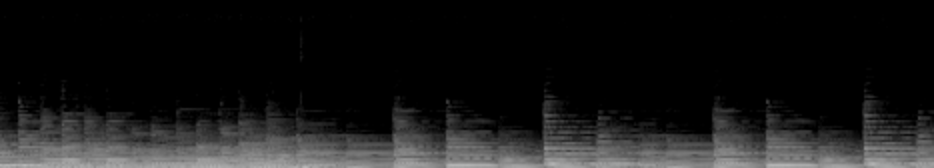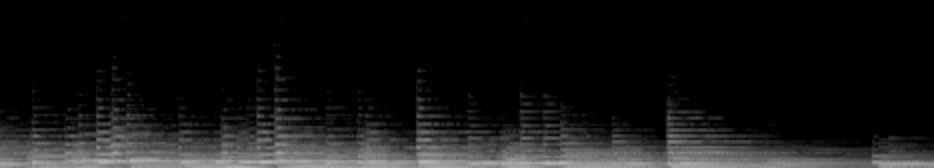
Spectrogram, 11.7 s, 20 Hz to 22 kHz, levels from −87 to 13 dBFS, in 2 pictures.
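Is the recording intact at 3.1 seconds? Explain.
Yes, the music plays through cleanly at 3.1 seconds, with no audible fault at that moment.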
